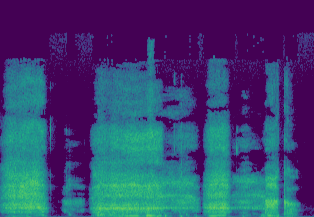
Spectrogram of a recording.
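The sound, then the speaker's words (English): Loud, heavy breaths right up against the microphone, a series of rough airy inhales and exhales in an uneven rhythm, with brief pauses between them and no talking. “Maybe I'll change to my ringtone or something and just have you like breathing.”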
